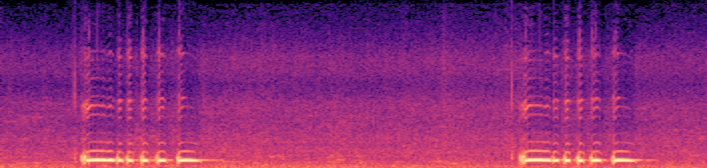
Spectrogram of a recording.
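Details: Deep-voiced, big-bodied cemani zebra dove sings two matching phrases, each a fast string of stuttered cooing notes closing on a sustained tone, roughly three seconds apart.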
